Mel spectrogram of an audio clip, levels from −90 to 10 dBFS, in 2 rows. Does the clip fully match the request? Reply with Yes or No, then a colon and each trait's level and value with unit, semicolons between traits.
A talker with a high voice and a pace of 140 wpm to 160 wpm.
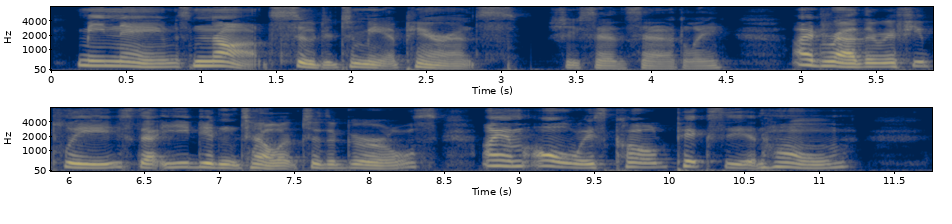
No: medium, 175 Hz; average, 155 wpm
